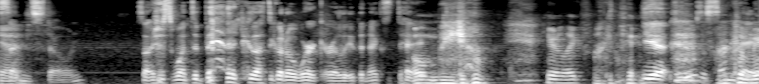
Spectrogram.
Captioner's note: laughs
